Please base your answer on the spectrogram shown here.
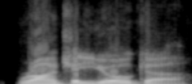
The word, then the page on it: raja yoga: American English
